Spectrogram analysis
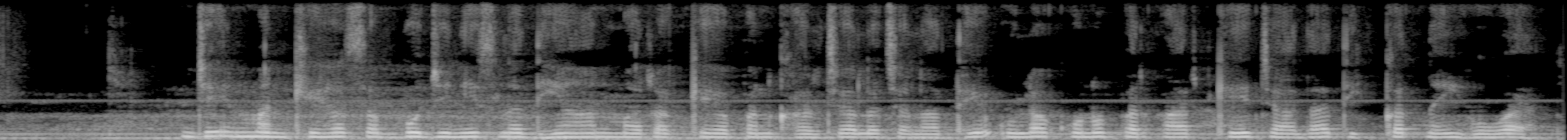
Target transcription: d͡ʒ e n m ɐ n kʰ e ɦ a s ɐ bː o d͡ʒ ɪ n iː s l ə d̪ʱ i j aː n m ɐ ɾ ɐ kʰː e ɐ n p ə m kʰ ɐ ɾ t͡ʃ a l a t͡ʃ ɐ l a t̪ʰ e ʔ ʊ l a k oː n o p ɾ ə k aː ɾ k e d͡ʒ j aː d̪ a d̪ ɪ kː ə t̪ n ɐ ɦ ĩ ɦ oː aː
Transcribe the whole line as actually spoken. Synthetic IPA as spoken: d͡ʒ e n m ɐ n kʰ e ɦ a s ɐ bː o d͡ʒ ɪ n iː s l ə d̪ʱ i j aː n m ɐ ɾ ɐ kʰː e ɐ p ə n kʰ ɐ ɾ t͡ʃ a l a t͡ʃ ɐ l a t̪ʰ e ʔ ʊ l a k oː n o p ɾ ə k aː ɾ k e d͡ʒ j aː d̪ a d̪ ɪ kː ə t̪ n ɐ ɦ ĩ ɦ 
